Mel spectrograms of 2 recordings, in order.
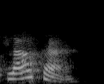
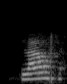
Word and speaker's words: flauta: Florida, some, what I guess they call it a Florida. Some of us call them roll tacos. But. – Oh, flauta. – Whatever. – Flauta, how do you spell it? – F-L-A-U-T-A. – That's flauta.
